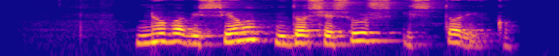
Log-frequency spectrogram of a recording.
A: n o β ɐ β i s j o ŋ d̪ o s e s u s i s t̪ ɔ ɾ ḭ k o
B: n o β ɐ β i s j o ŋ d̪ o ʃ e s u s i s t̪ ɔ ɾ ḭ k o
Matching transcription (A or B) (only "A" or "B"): B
